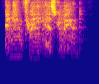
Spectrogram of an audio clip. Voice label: Emergency Human Young Male Voice Fire Dispatch Engine Three Has Command; emergency effects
